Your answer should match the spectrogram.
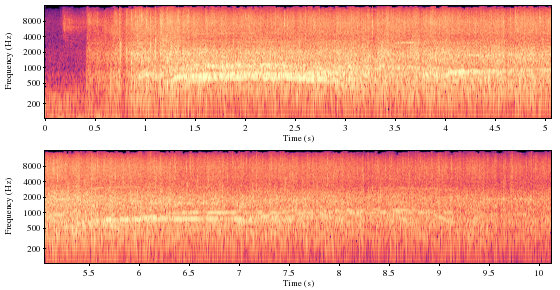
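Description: Audience applauding with a few cheers right after the choir's song ends. The clapping swells within the first second, then slowly dies away.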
